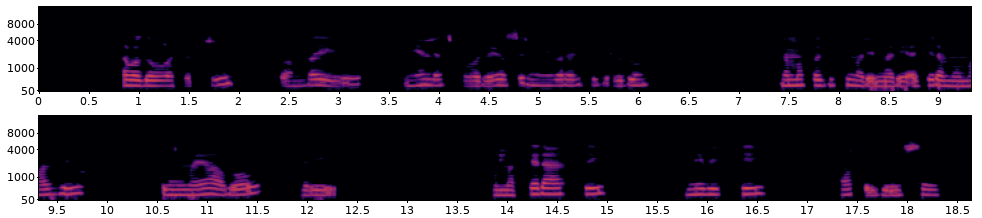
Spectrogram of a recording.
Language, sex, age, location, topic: Kinyarwanda, female, 25-35, Nyagatare, government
